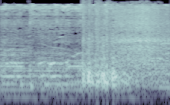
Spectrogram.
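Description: Fireworks going off with loud music over them; a cluster of sharp bangs comes about a second in.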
